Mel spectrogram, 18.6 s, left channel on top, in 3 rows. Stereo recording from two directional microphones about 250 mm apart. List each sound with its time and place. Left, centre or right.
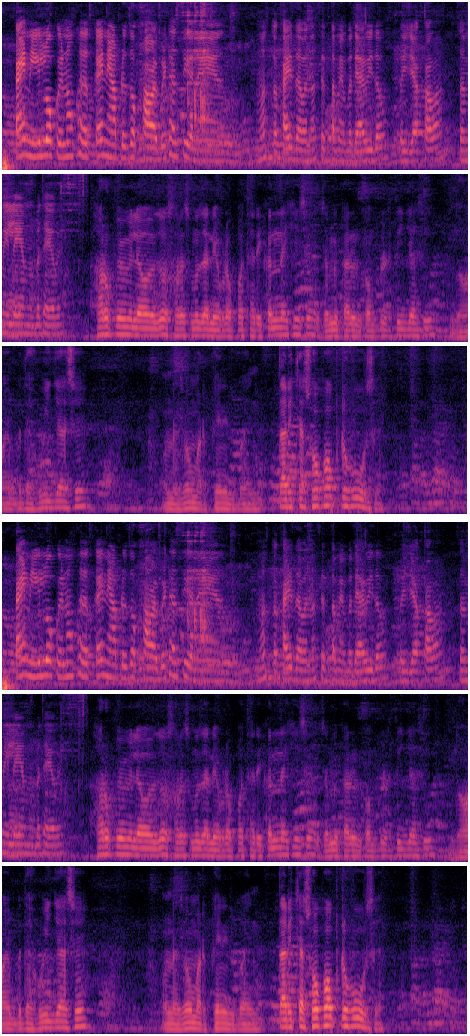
0.2 s a sound: centre
0.5 s a woman's voice: centre
0.8 s a man's voice: centre
14.6 s a man's voice: centre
